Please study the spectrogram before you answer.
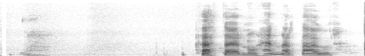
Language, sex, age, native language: Icelandic, female, 8, Icelandic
